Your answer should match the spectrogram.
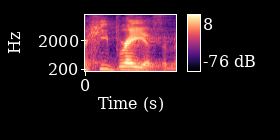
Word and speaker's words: Hebraism: This is a Hebrewism or a Hebraism is the right way to say it.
